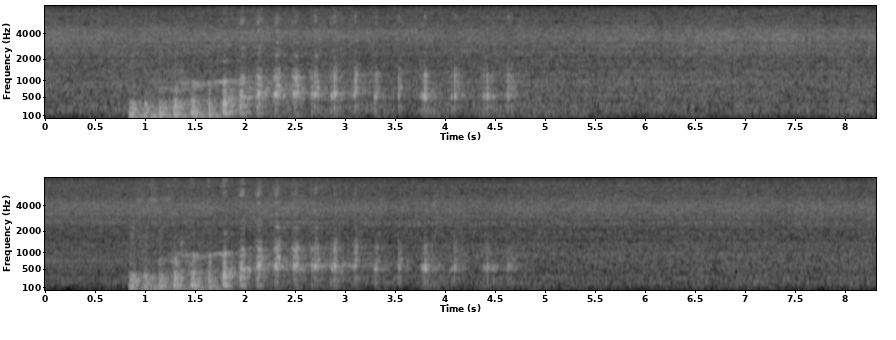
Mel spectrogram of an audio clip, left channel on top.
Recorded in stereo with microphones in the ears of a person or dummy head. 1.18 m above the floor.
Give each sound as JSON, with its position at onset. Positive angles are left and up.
{"t": 0.8, "sound": "laughter", "side_deg": -25, "distance_m": 4.0}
